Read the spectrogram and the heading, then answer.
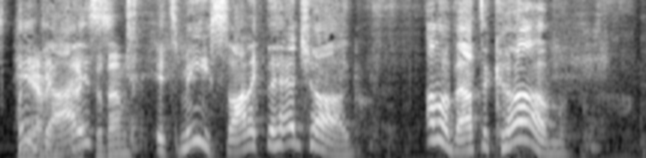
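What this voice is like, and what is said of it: Cartoon hedgehog character voice. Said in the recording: “my Sonic impression”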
